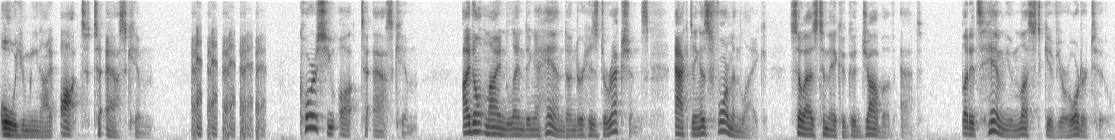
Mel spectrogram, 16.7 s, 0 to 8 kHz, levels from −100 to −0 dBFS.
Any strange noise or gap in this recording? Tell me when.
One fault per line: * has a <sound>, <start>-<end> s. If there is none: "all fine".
* has a laugh, 2.9-4.0 s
